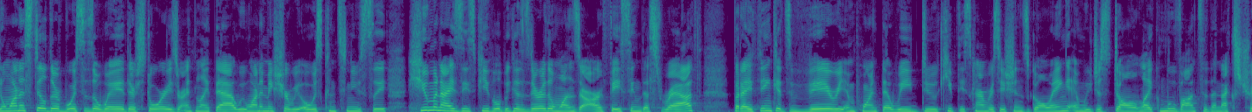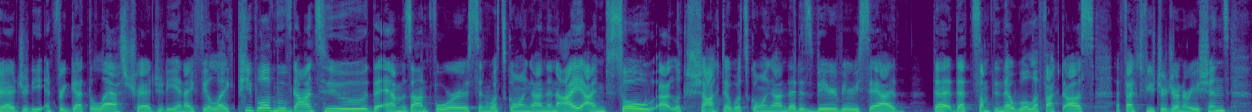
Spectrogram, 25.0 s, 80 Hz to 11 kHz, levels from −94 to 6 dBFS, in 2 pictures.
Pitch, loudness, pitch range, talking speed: 200 Hz, -27 LUFS, 190-215 Hz, 245 wpm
